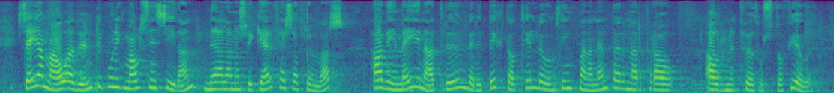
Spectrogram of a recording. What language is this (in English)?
Icelandic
